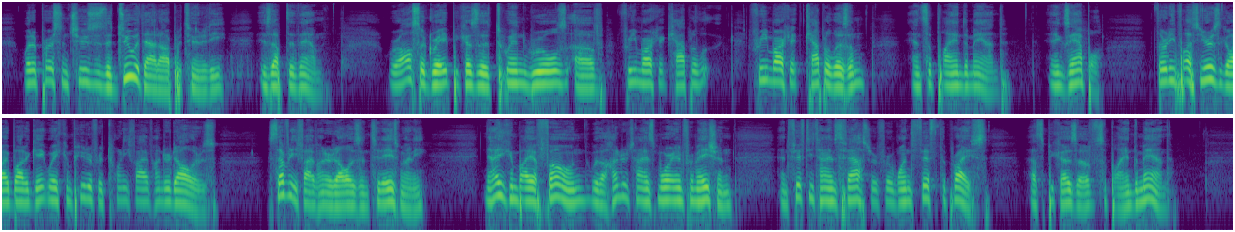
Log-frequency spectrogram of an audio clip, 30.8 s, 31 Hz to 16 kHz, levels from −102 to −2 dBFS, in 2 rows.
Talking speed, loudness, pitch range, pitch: 145 wpm, -31 LUFS, 140-170 Hz, 155 Hz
